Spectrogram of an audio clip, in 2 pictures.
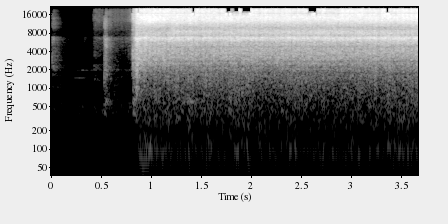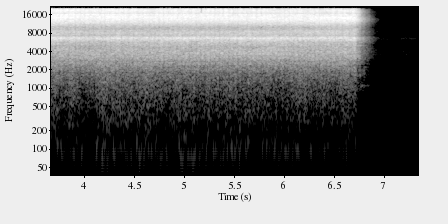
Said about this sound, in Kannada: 1 ವಿಜಿಲ್ ಬರೋಷ್ಟು ಕುಕ್ಕರ್ ಕೂಗಿಸ್ಕೊಡೋಣ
